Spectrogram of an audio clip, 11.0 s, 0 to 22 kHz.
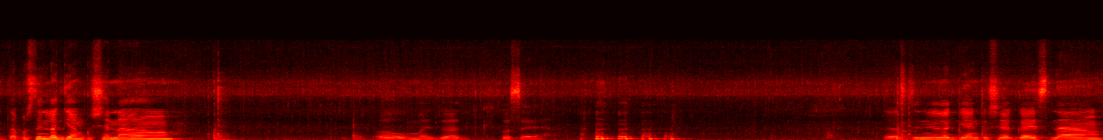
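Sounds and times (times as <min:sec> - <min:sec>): chicken sizzling in a pan: 0:00.0 - 0:11.0.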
